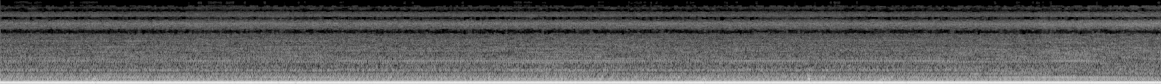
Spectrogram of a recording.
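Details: Westfield FW with Zetec engine at fast idle: low, steady hum with an occasional hiccup in the firing beat, an intermittent misfire.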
